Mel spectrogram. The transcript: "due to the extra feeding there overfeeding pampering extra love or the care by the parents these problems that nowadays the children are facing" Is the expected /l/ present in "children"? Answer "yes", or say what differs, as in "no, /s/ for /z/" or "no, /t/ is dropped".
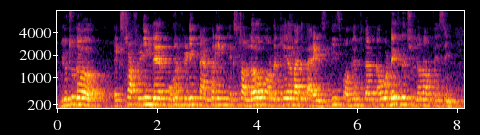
yes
